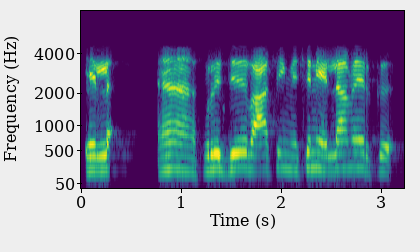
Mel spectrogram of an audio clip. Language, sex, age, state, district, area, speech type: Tamil, female, 60+, Tamil Nadu, Tiruppur, rural, conversation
